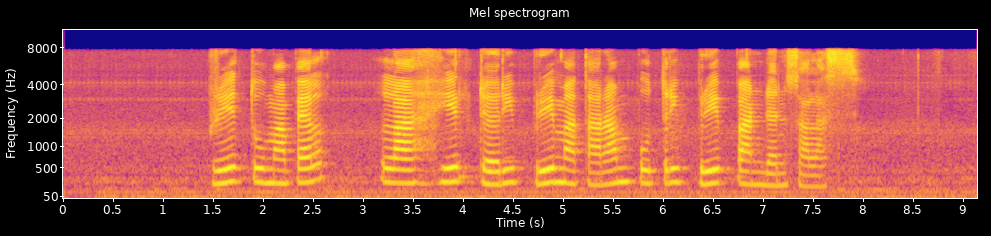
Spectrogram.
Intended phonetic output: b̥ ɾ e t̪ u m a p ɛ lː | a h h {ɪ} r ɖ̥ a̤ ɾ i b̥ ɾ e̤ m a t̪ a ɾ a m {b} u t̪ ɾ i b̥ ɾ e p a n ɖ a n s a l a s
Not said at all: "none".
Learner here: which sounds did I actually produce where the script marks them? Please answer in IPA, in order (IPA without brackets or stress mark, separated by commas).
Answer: ɪ, p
